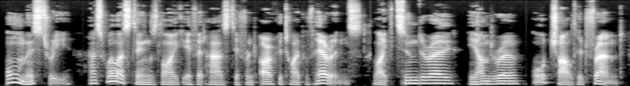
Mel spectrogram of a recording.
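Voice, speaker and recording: A man calmly explaining a website's search features as a voice-over for a screen-recorded tutorial, listing the options one by one. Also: lowish voice. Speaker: video guide host. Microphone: voice-over over screen capture.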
